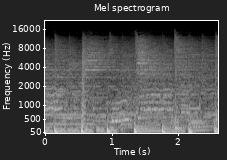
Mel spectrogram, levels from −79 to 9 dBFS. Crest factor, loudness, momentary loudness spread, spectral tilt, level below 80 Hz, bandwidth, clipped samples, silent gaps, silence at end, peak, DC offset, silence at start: 14 dB; -18 LUFS; 1 LU; -4.5 dB/octave; -24 dBFS; 14.5 kHz; under 0.1%; none; 0 s; -2 dBFS; under 0.1%; 0 s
